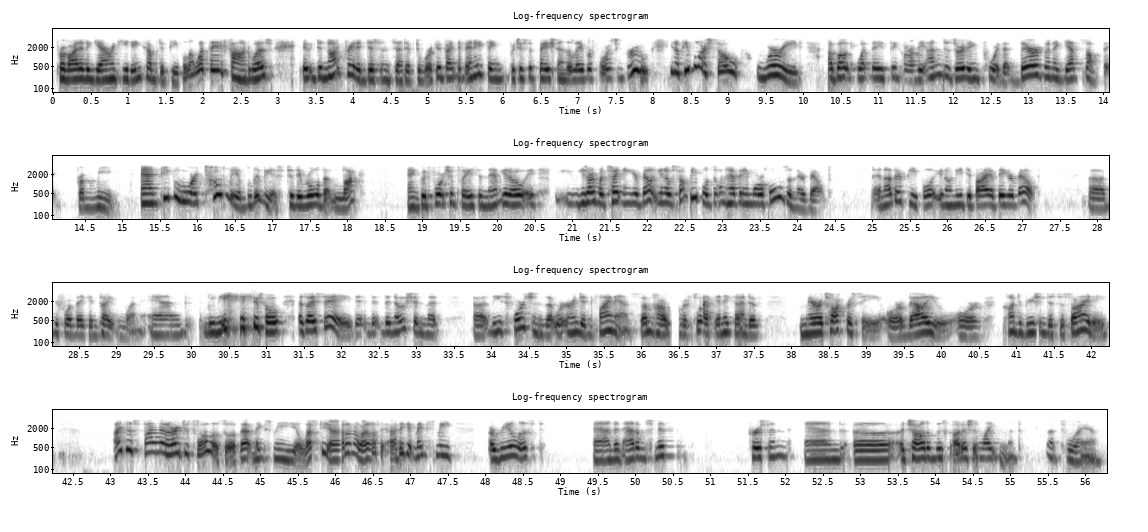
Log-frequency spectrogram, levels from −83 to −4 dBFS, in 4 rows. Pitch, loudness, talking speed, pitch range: 230 Hz, -20 LUFS, 195 wpm, 210-275 Hz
